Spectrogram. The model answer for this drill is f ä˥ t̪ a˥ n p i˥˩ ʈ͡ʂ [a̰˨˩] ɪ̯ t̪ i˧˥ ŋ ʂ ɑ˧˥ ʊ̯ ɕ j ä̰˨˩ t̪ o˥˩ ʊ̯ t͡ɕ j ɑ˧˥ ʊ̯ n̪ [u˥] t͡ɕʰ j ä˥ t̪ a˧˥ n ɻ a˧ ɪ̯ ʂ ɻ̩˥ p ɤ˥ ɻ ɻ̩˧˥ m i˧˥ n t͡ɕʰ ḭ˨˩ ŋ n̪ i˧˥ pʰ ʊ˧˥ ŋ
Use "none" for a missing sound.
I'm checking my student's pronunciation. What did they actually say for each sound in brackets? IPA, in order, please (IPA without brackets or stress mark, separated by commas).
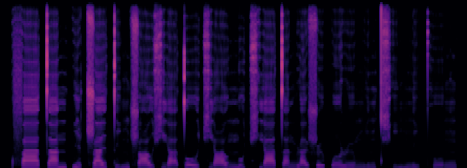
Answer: a˥, u˥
